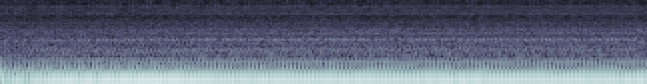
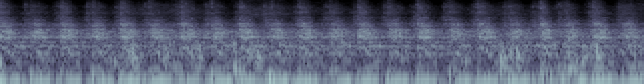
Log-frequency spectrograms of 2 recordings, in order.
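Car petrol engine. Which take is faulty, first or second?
second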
